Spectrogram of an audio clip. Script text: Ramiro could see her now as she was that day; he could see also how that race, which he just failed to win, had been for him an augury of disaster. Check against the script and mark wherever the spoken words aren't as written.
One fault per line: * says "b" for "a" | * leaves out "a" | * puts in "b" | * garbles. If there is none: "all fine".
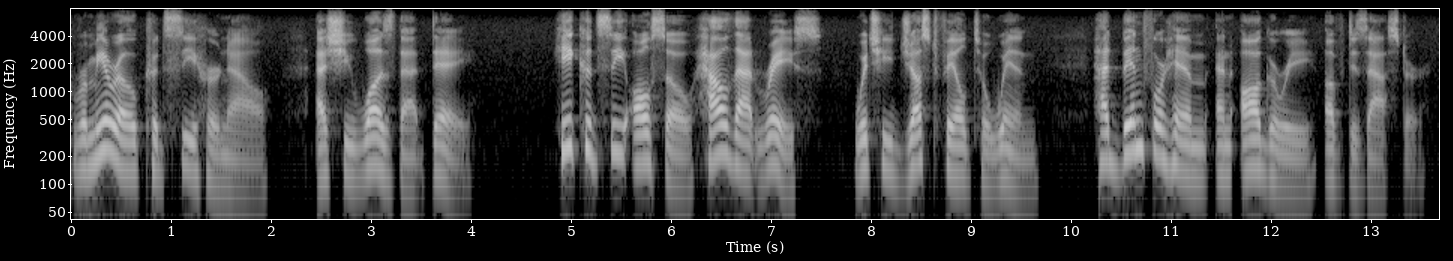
all fine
